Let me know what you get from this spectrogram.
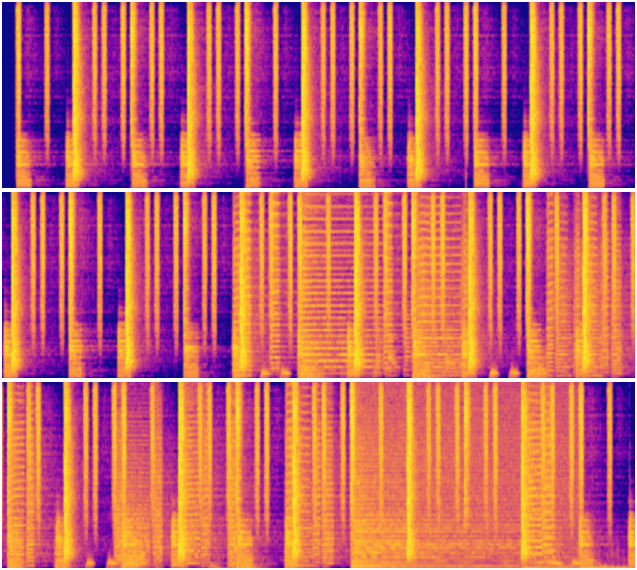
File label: drumless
